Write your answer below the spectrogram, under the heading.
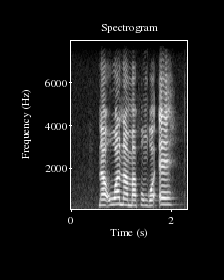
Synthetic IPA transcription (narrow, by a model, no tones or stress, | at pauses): nauwanamaɸuŋɡɔʔɛ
